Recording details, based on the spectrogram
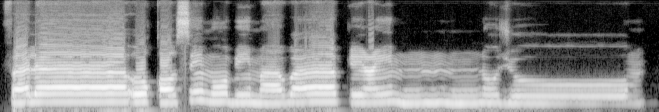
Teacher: পেশের পরে ওয়াও সাকিন মদের হরফ, মদের হরফের পরে ওয়াকফ করার কারণে মধ্যে আরজি 3 আলিফ টান।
